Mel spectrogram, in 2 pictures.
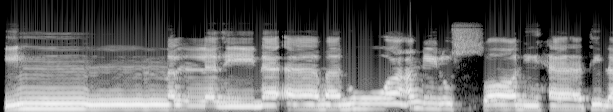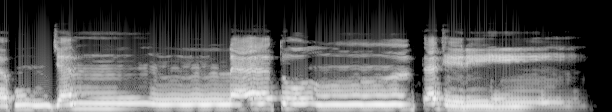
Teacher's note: ان الذين آمنوا وعملوا الصالحات لهم جنات تجری. اب یہاں پہ میں نے دو غنے کیے ہیں جو مشدد کے آئے ہیں، اور ایک غنہ کیا ہے میں نے اخفا کا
